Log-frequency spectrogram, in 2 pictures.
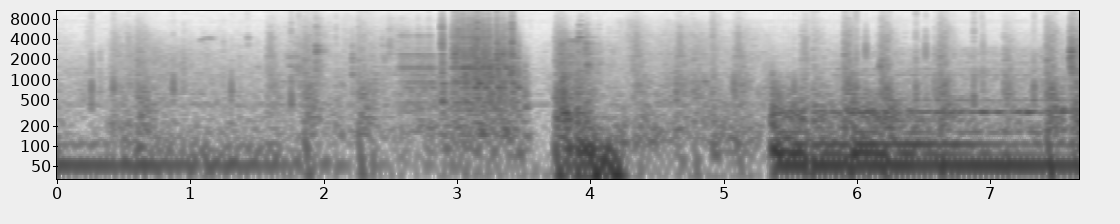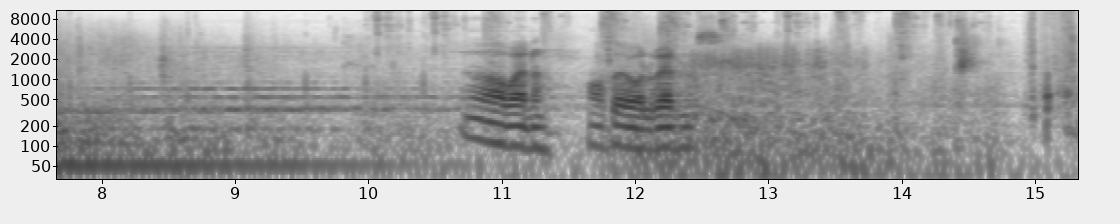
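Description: Footsteps tread on a stone floor.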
